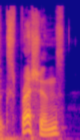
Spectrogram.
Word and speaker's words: Expressenz: So their name, the way they say it is Expressions. But it's spelled EXPRESSENZ.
